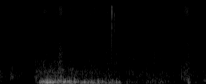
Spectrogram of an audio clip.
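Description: A dog nuzzling right up against the phone, making rubbing and snuffling noises on the microphone. The noise is loudest for about a second, starting about half a second in, with a few small clicks.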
